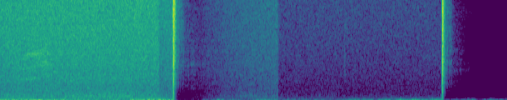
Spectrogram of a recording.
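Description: Gusty wind buffeting the microphone, cut off abruptly by a sharp crack about two seconds in; a second sharp crack comes near the end against a much quieter background.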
